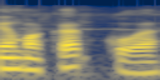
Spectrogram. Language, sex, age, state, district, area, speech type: Santali, male, 45-60, Odisha, Mayurbhanj, rural, spontaneous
